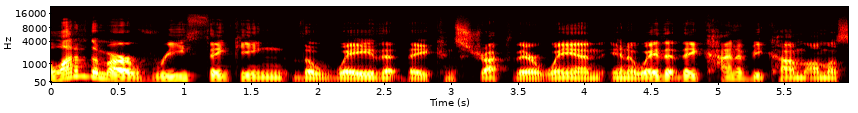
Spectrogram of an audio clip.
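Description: A man with an American accent speaks at a moderate pace in a fairly low pitch. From South Florida and northern Virginia. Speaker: podcast host. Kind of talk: casual interview conversation.

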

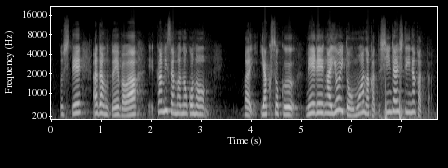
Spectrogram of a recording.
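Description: A woman with a high pitch uses a raised, projected voice with a bright, sharp tone and ordinary pitch variation. Her moderate pace has long, frequent pauses and big swings in loudness. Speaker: church interpreter. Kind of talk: sermon interpretation. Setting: church.

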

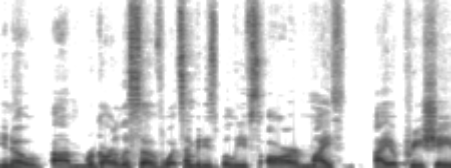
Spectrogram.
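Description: A woman with a plain, everyday voice and fairly low pitch speaks at a moderate pace in a very clean recording with a silent background. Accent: American. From US, military family (Army brat). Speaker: beauty company founder. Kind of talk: casual interview.

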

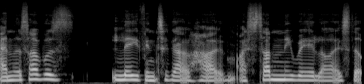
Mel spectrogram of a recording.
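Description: On a very clean recording with a silent background and a dry, close sound with no echo, a woman in a London accent speaks at medium pitch and a moderate pace with fairly even intonation. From London, England. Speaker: recovering addict sharing her story. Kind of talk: interview testimony.

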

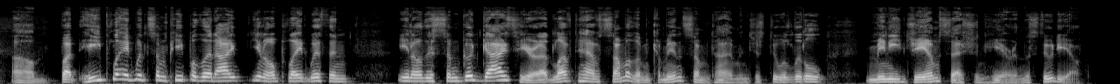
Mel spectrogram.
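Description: On a very clean recording with a silent background, a man of medium pitch speaks at a fairly quick pace with very wide pitch swings. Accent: Boston. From Boston, Massachusetts (West Roxbury). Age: 70s. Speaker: retired musician and community radio host. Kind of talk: interview. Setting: studio.

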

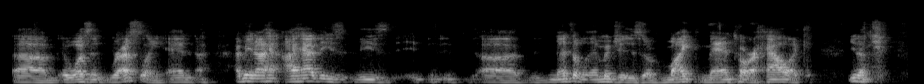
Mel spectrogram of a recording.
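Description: This man's voice sits at a medium pitch, with a bright, sharp tone. He speaks at a fairly slow pace, and room echo is audible. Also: ordinary pitch variation. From Long Island. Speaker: wrestling podcast co-host. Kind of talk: casual chat.

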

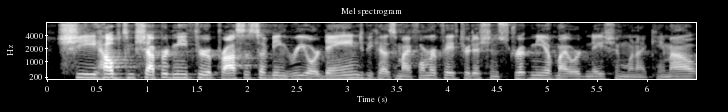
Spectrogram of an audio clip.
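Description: Very fast American-accented speech from a man with a fairly high pitch, hardly any pauses, ordinary pitch variation and big swings in loudness, on a very clean recording with a silent background. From Chicago, US Midwest. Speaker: pastor. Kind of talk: sermon. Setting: church with live congregation.

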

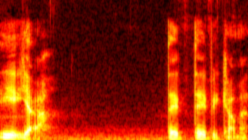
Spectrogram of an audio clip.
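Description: The man speaks with vocal fry. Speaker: podcast host. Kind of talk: casual chat. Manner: joking, playful.

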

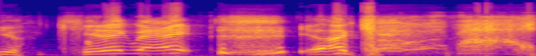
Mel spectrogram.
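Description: Someone performs a put-on character voice at a fairly slow pace.

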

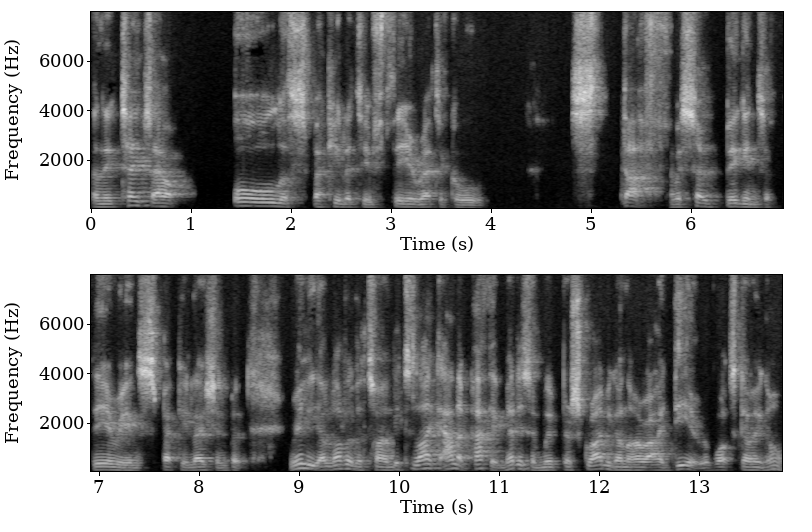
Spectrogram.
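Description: A man talks at a moderate pace. He speaks with a Welsh accent. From Wales. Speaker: homeopath and teacher. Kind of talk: interview.

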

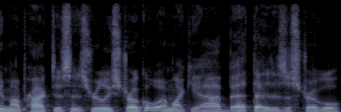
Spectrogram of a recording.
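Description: A man's medium-pitched voice at a very fast pace, fairly even in intonation, on a very clean recording with a silent background. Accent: Southern US. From US South. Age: 40s. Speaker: veterinary practice owner, former teacher. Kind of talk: podcast interview.

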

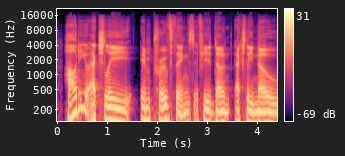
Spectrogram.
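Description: With an Australian accent, this man talks with ordinary pitch variation over a very clean recording and a silent background. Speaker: software engineer and record label founder. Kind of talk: interview. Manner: halting.

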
